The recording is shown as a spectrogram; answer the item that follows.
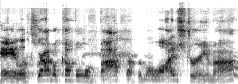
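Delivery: put-on Canadian accent. Teasing another speaker for sounding canadian, imitating a canadian accent. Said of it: "He's like".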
